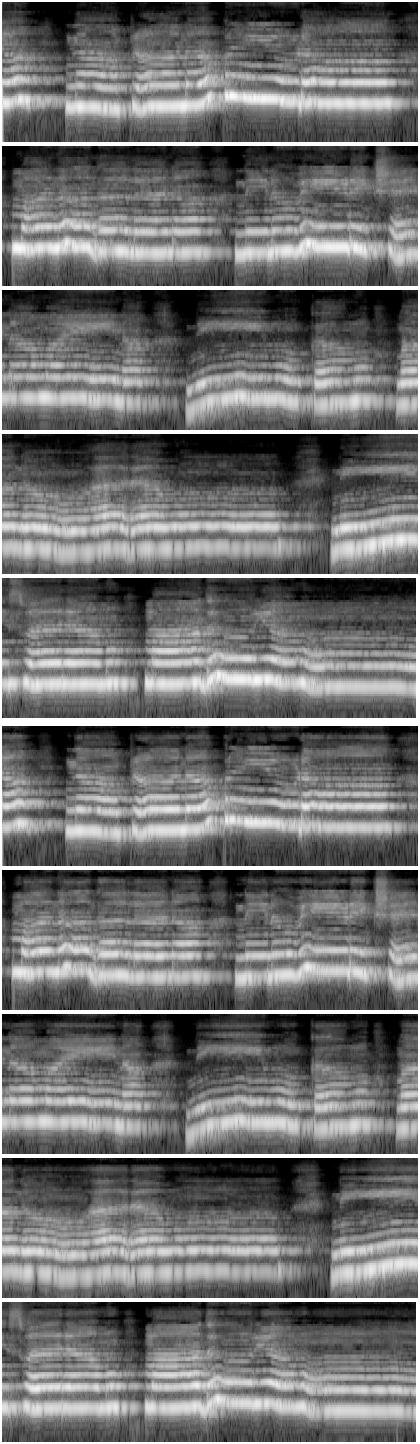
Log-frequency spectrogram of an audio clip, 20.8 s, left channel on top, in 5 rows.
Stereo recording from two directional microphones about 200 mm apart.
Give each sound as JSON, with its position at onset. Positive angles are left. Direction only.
{"t": 0.6, "sound": "a sound", "side_deg": -25}
{"t": 4.3, "sound": "music", "side_deg": -25}
{"t": 10.2, "sound": "mantra", "side_deg": -25}
{"t": 15.8, "sound": "female singing", "side_deg": -25}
